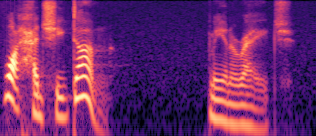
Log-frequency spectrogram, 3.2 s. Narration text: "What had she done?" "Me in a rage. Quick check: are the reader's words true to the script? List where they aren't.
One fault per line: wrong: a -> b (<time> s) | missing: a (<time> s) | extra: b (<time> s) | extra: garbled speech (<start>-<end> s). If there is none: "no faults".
no faults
